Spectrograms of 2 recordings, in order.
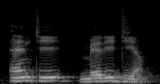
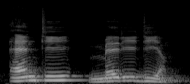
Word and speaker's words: ante meridiem: is please read with me ante meridiem so what is the full form of the term you can say a.m. a.m. means ante meridiem okay the full form of a.m.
